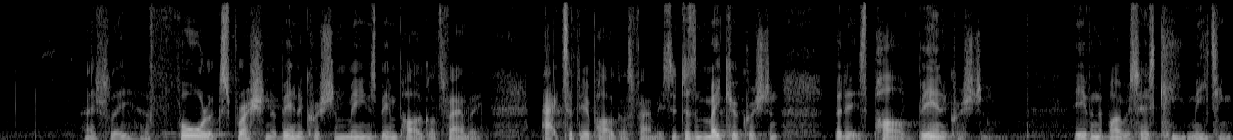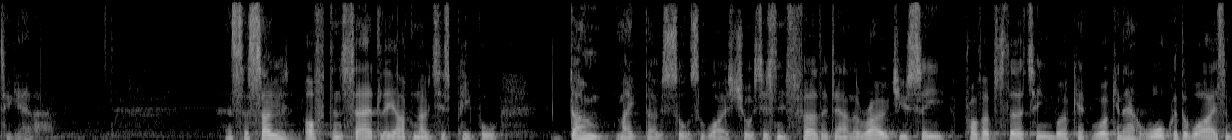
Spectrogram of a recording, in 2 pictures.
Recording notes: This sermon was recorded on Sunday 28th January 2024 at our Putnoe venue.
